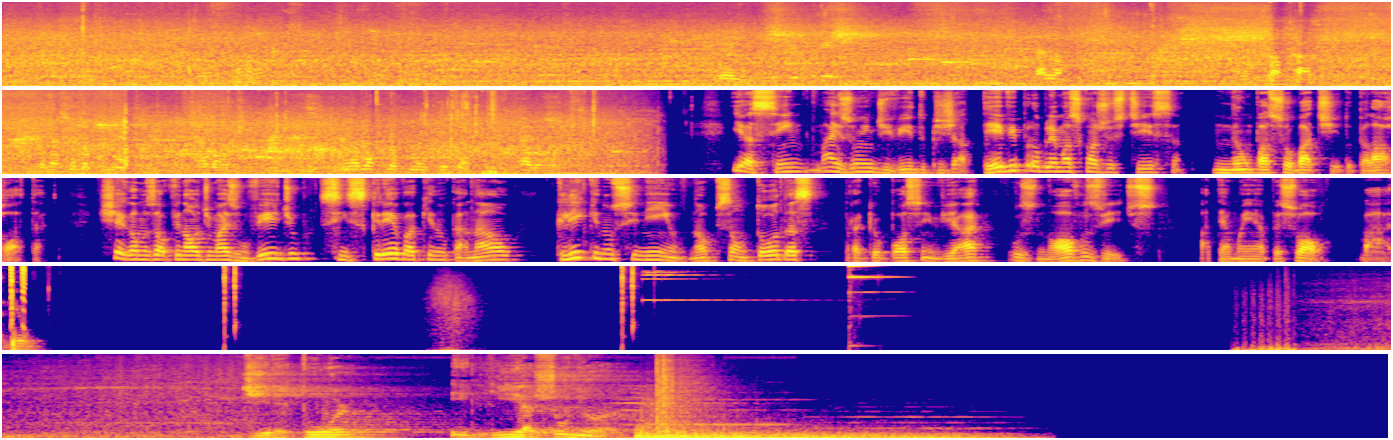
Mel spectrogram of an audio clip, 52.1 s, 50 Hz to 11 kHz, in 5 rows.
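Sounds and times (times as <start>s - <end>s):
men talking: 5.3s - 6.3s, 7.7s - 8.0s, 9.5s - 9.9s, 10.6s - 14.7s, 43.5s - 46.4s
bright ding: 36.0s - 38.2s
notification bell chime: 36.0s - 38.2s.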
